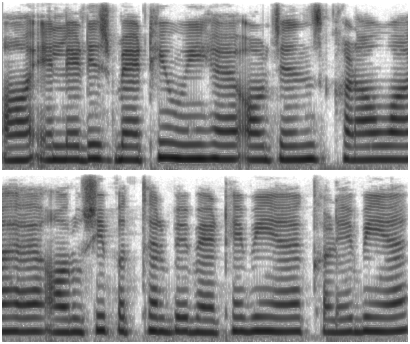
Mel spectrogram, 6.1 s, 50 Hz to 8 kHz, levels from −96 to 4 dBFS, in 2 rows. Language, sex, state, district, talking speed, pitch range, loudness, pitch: Hindi, female, Uttar Pradesh, Jyotiba Phule Nagar, 205 wpm, 235-245 Hz, -12 LUFS, 240 Hz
